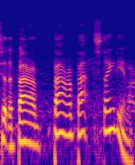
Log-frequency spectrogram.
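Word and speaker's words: Barabati: It's at the Barabat Stadium. Right, okay. And Barbati. Yes. That was a nice bit of pronunciation there, Bear.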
